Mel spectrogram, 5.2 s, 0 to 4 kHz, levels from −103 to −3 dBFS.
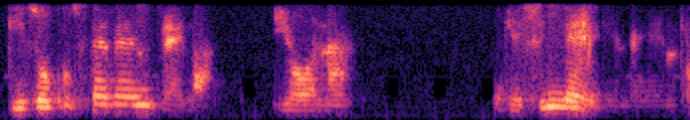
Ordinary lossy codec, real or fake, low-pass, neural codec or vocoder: none; real; 3.6 kHz; none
